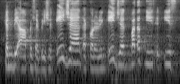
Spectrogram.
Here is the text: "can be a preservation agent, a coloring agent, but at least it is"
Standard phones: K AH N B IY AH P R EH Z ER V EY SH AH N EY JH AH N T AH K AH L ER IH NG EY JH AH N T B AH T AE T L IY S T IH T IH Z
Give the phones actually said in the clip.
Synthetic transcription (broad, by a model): K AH N B IY AH P R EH S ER B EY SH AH N EY JH AH N T AH K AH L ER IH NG EY JH AH N T B AH T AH T L IY S T IH T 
